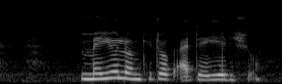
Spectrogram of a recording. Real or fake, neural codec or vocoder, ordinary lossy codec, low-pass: real; none; Opus, 64 kbps; 19.8 kHz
